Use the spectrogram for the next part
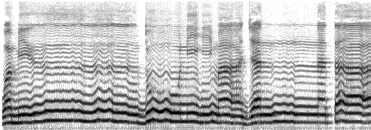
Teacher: Nun yang bertanda sabdu wajibul ghunnah dengung dua harakat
